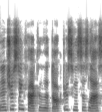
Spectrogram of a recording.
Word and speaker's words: Seuss: Seuss's last name is German, and the actual pronunciation of Seuss rhymes with voice. However, the American pronunciation rhymes with juice, and that is what has stuck.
